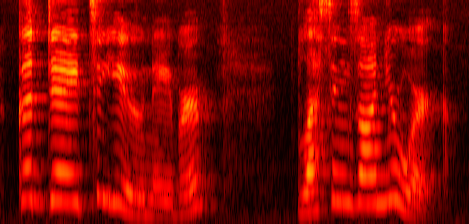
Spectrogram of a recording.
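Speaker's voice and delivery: high, sugary courtesy; butter up the little man; overly polite greeting. Acted. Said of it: "tipped his hat politely".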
